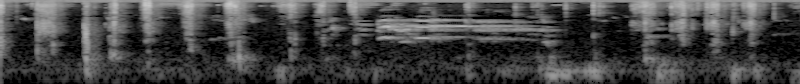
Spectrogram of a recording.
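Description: A hand pats a large stone.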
